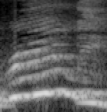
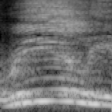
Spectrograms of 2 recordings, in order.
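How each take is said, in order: First: "Really?" pitched high in mock shock; a bright, high, stunned "Really?". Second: A doubtful, sceptical "Really?"; suspicious really. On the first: Guessing Bayley's reaction to Tyler, mock shocked "Really?". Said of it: "'cause she's shocked". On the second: Retold or imitated. Guessing Bayley's reaction to Tyler, wary "Really?".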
